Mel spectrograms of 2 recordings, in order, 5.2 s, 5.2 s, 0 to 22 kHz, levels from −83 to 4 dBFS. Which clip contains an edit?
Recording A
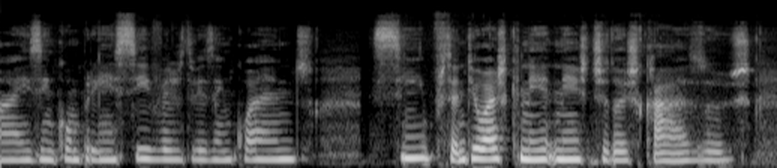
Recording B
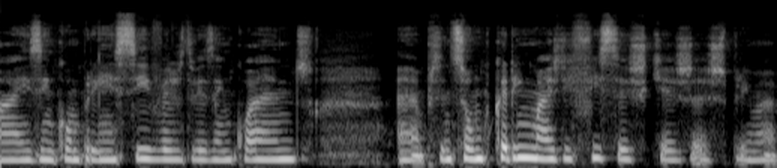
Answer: A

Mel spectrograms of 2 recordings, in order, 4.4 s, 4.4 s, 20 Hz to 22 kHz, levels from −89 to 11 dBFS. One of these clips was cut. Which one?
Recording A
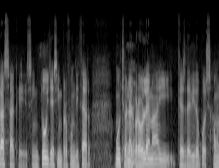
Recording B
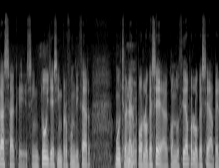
B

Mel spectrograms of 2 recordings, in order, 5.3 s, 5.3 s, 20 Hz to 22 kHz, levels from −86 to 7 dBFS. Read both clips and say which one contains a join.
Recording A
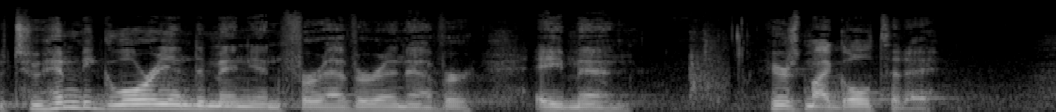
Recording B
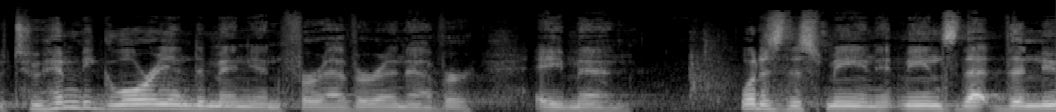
A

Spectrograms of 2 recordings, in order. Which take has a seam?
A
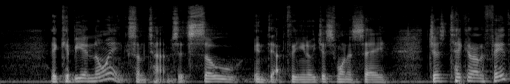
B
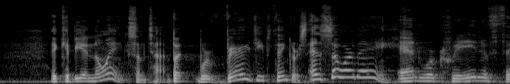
B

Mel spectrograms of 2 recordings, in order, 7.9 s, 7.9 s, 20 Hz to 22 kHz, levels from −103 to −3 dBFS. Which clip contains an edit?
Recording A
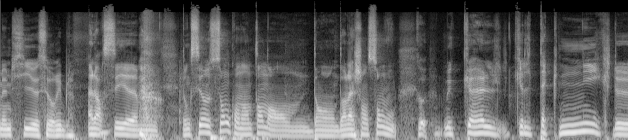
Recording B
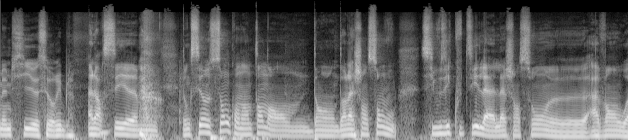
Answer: A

